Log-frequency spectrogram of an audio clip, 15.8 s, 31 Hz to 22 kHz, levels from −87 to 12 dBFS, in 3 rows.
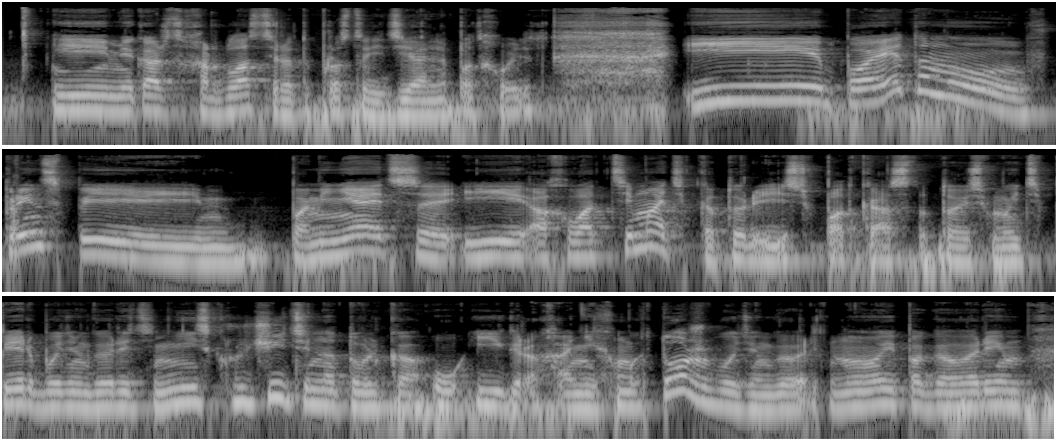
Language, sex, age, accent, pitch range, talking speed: Russian, male, 20-39, native, 130-170 Hz, 150 wpm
